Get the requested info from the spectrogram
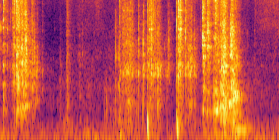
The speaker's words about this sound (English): So let's put some ice in our shakers. Let's do it.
